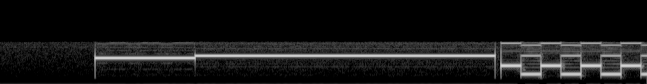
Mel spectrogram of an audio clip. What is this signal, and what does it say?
Two-tone page, heard as a one-second tone, then a three-second tone, about 1290 then 1430 Hz. It is heard from 0.9 to 5.0 s.
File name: wcalert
